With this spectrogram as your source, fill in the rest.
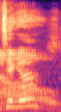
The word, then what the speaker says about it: Tyga: Listen, it's Tigga. I think It's Tigga. Is it Tyga? Tigga. That's how you say it. It's Tigga.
